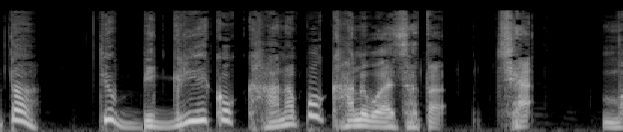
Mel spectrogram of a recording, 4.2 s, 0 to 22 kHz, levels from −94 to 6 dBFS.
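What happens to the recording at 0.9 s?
At 0.94 s the speech hits an underrun with a held sample: the output buffer runs dry for about 18 ms, and the converter freezes on its last value, so the waveform goes flat and the sound stops. Roughly 20 ms of live audio is skipped before playback resumes.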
